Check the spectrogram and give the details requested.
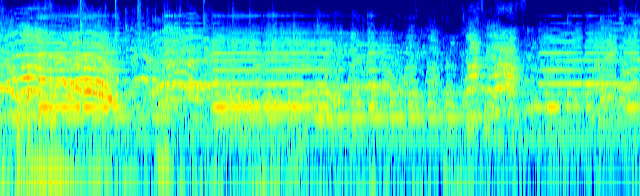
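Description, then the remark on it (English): A lively crowd at a concert yells and cheers, with scattered clapping, as many overlapping voices rise and fall over a steady sustained musical drone, fairly loud throughout. “Come on, this is a concert. You're not supposed to yell and clap and shit.”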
